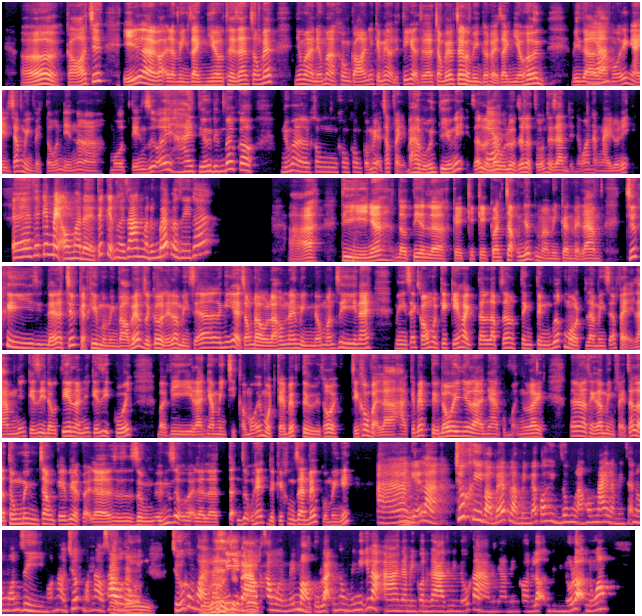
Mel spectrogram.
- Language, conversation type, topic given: Vietnamese, podcast, Bạn có những mẹo nào để tiết kiệm thời gian khi nấu nướng trong bếp không?
- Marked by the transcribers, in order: tapping; other background noise; laughing while speaking: "rồi"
